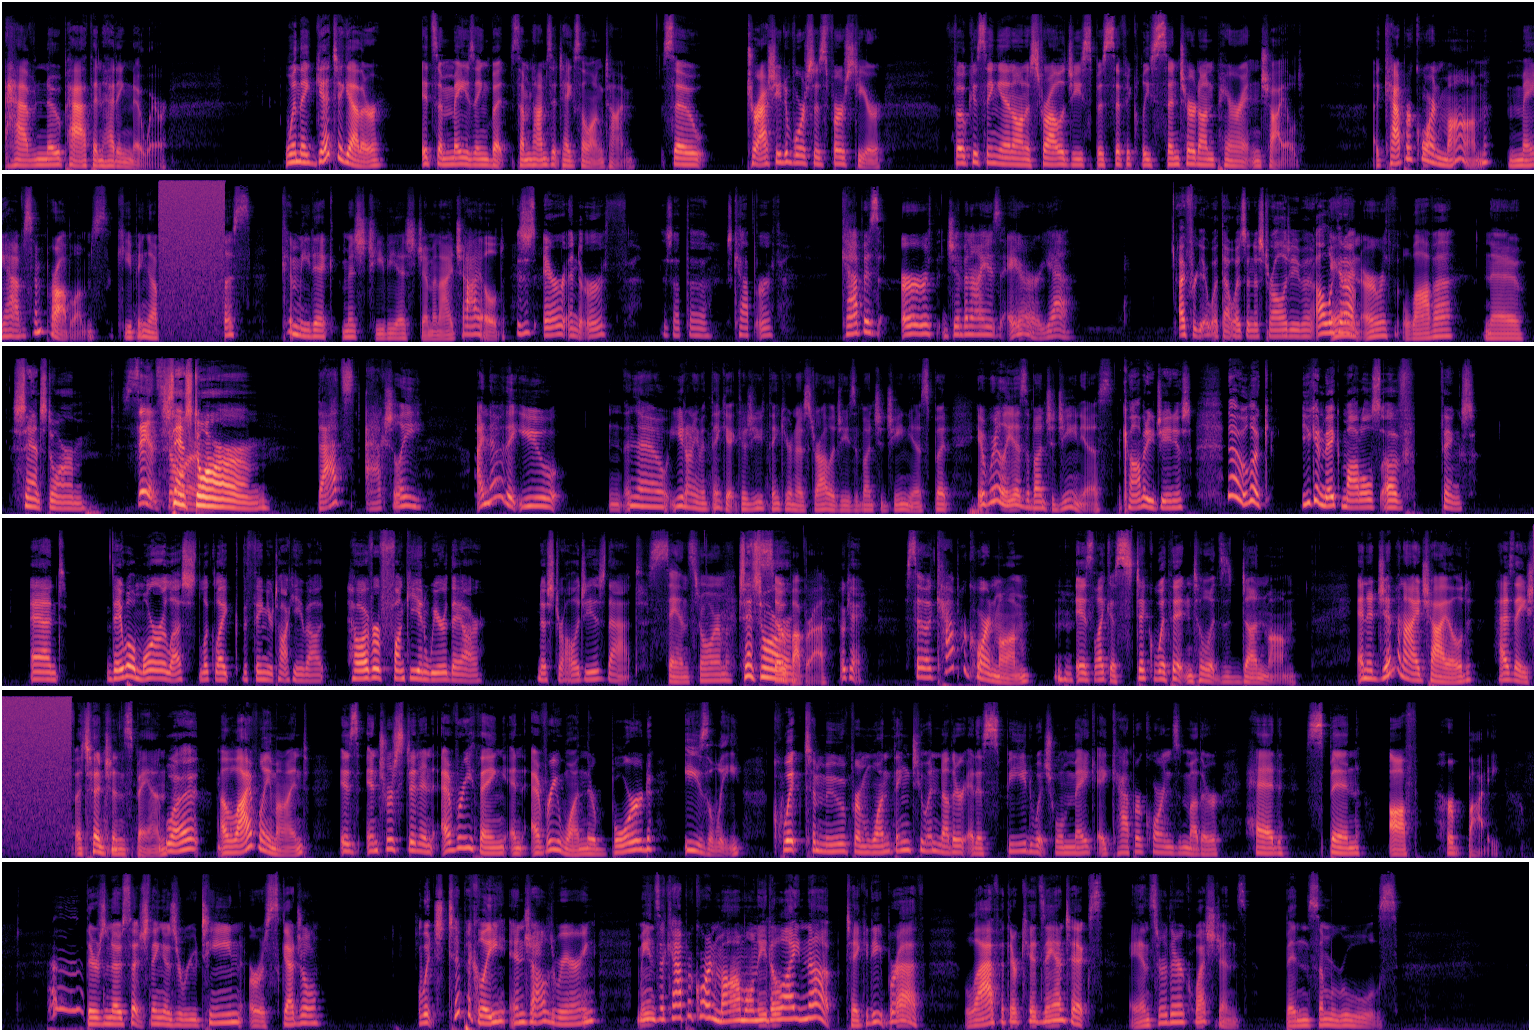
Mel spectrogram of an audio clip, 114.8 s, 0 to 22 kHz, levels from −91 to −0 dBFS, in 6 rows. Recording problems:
audio cutting out; filled with static; at 21 s for 1 s and at 1:17 for 1 s
dog barking; noticeable; at 1:36; peak 6 dB below the speech

